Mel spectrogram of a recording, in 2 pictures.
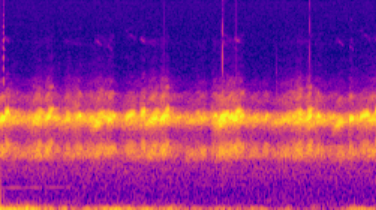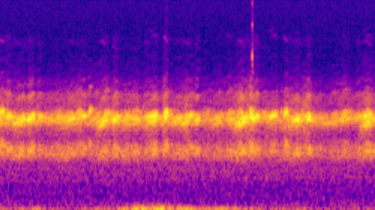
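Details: A live spring recording of many frogs in a wetland: overlapping, trilling croaks blend into a steady, continuous, mid-pitched drone.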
